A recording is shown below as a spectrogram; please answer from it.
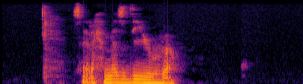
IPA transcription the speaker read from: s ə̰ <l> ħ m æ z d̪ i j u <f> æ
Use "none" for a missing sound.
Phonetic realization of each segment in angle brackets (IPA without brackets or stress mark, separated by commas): ɾ, v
